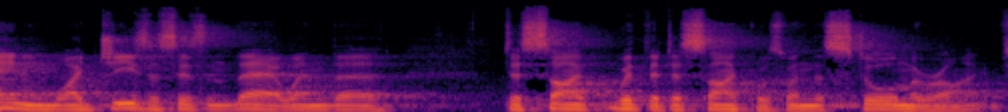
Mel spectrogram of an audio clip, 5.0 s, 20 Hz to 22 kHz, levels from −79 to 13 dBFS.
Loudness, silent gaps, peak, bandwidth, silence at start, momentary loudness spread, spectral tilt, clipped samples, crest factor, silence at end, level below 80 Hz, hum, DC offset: -26 LUFS; none; -10 dBFS; 17.5 kHz; 0 s; 6 LU; -4.5 dB/octave; under 0.1%; 16 dB; 0 s; -54 dBFS; none; under 0.1%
